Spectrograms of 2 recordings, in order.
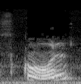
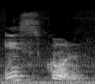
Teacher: অতিরিক্ত একটা ই শুরুতে যুক্ত হচ্ছে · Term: আদি স্বরাগম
